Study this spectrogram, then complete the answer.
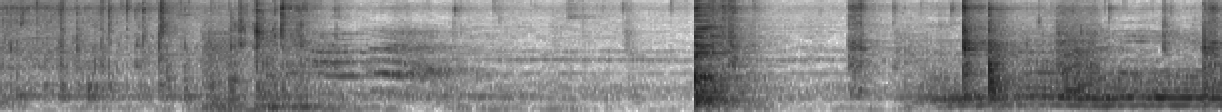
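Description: Tamarind pulp stirred into curry in a metal pot, heard as clinks and scrapes of a spoon against the pot in uneven bursts, with a sharp knock midway and wet mixing sounds after it.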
